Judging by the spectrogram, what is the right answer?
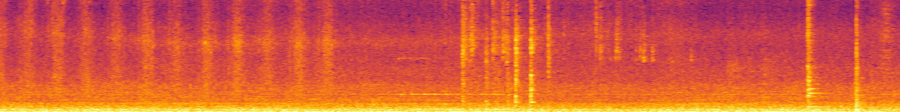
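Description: Wire fry basket shaken over a stainless steel bowl to drain oil from fried potato wedges: light rhythmic rattling, about four a second, for the first few seconds, then a few sharp metal clicks as the wedges are tipped into the bowl. A steady low machinery hum runs underneath throughout.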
